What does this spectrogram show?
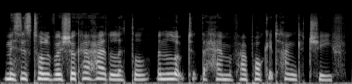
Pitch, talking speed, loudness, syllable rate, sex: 235 Hz, 275 wpm, -18 LUFS, 6.8 syllables/s, female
